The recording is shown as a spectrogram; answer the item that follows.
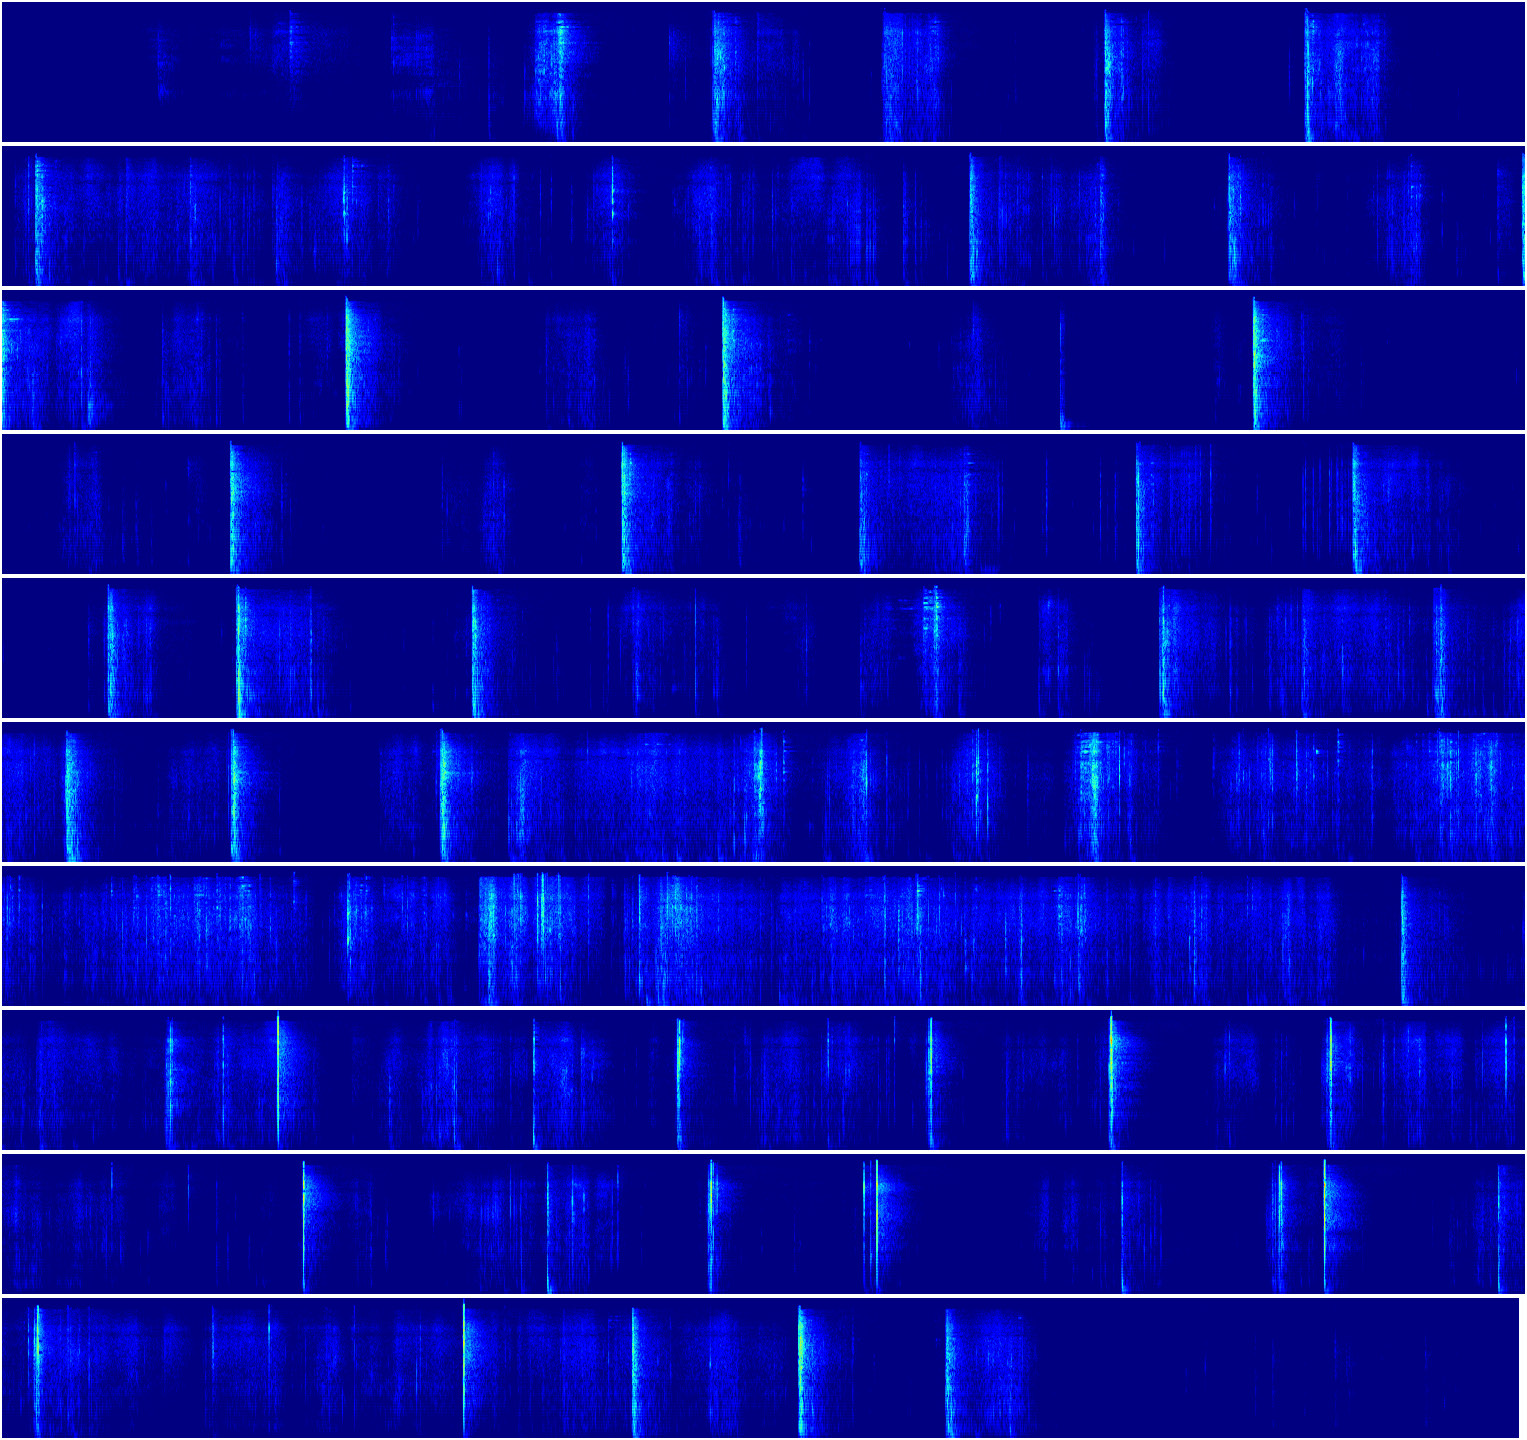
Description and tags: Woman messenger bag purse, drop pickup rummage handle
General foley sounds for a woman's bag
rummage, drop, purse, bag, woman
